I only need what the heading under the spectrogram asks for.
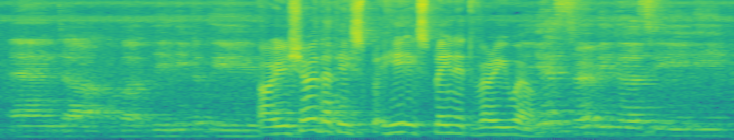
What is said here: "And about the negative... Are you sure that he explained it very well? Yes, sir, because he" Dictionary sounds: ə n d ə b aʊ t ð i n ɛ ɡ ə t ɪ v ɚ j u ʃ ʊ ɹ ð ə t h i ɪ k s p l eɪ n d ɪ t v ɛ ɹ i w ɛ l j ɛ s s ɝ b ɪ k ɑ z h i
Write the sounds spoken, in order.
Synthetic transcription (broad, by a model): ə n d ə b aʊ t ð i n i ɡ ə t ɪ ɚ j u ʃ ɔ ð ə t h i ɪ k s p l eɪ n d ɪ t v ɛ ɹ i w ɛ l j ɛ s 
